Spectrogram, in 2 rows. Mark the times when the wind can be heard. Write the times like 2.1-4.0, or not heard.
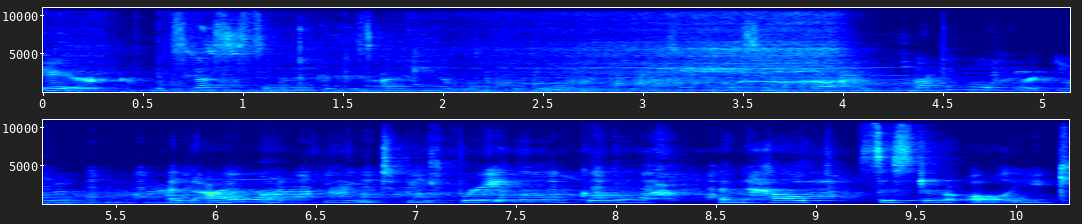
0.0-6.8.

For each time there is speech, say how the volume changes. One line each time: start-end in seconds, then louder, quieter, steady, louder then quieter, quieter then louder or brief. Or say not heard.
0.0-10.2 louder.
